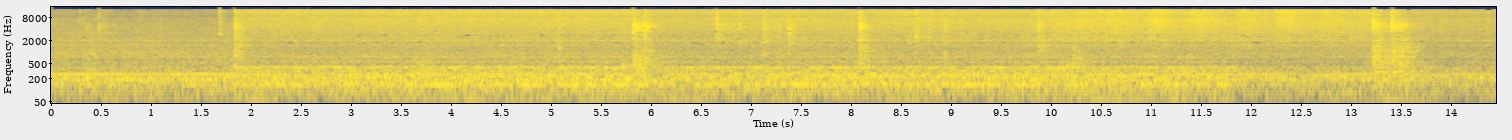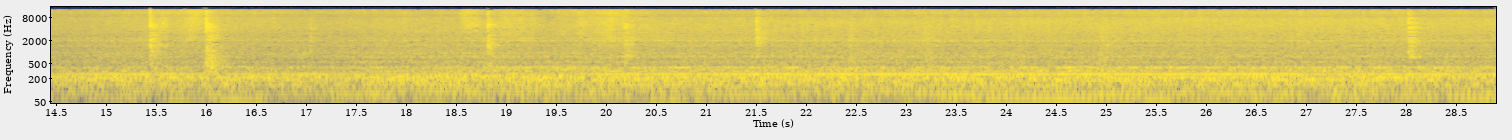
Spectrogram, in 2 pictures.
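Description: Chilli chicken sizzling as it is stir-fried in a wok over a gas flame, over a steady low hum. The sizzle strengthens about two seconds in, and the ladle knocks and scrapes against the wok a few times, loudest about halfway through.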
